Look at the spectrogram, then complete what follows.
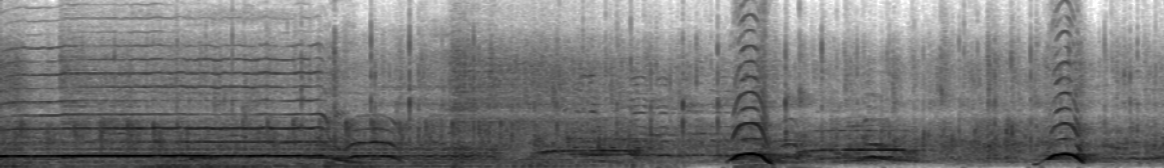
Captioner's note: applause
